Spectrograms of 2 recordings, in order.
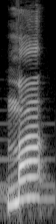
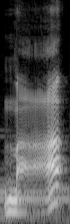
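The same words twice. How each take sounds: First: The pitch stays high and level. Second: The pitch dips low, then rises. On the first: It means mother. "ça veut dire mère" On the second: It means horse. "ça veut dire cheval"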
